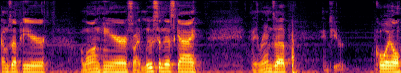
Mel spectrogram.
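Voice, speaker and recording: A man talks at a fairly slow pace while light background noise runs underneath. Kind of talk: tutorial. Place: garage.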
